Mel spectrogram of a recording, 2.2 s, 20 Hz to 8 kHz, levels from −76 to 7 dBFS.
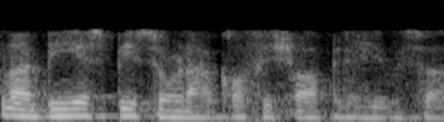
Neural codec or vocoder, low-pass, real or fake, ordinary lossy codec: codec, 16 kHz, 1.1 kbps, Voila-Tokenizer; 7.2 kHz; fake; AAC, 16 kbps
